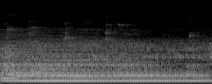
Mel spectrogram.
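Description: A loud, steady low drone of sustained tones with overtones, held without change: part of free-improvised live music.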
